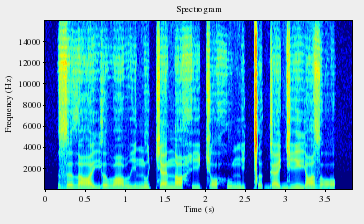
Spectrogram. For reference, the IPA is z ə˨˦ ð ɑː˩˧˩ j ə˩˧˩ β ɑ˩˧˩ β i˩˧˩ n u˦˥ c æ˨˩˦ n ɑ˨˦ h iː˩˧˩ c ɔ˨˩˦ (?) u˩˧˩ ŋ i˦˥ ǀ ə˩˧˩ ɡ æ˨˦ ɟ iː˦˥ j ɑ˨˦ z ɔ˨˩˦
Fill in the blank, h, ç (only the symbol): h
